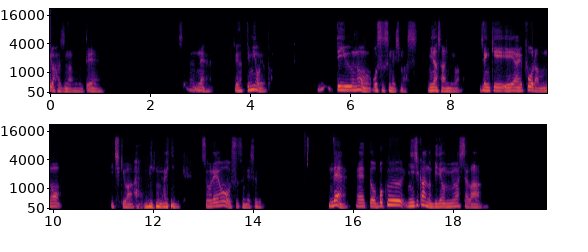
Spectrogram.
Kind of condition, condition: link, video call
